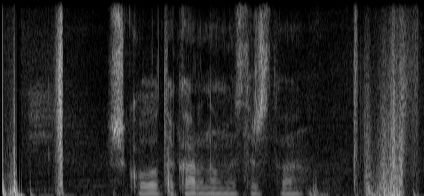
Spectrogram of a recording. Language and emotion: Russian, neutral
